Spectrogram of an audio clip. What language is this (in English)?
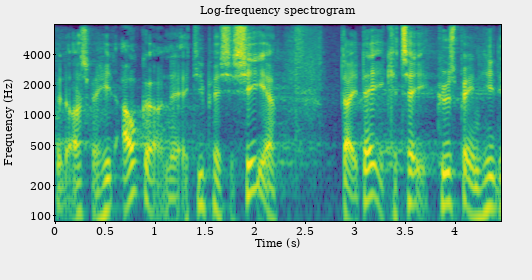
Danish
